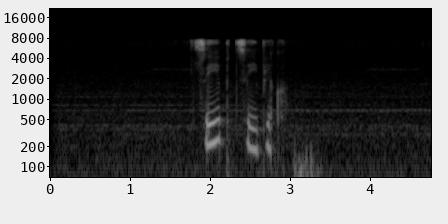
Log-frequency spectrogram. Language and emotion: Russian, neutral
